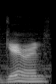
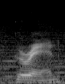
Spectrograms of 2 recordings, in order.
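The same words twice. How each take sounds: First: The name rhymes with errand. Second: The name does not rhyme with errand. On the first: This is how experts and acquaintances say it. The speaker calls it right. "the preferred pronunciation is Garand to rhyme with errand" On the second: This is the common way people say it. The speaker calls it wrong. "frequently pronounced Garand, the way I'm saying it"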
